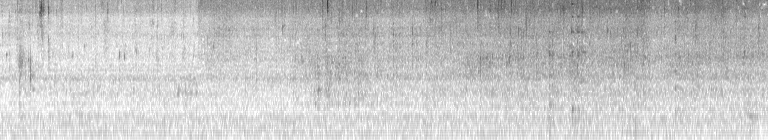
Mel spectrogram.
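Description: Battered vegan ham frying in hot oil in a pan: a soft sizzle that grows louder and denser from about three seconds in, with scattered small pops and crackles as the batter bubbles.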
